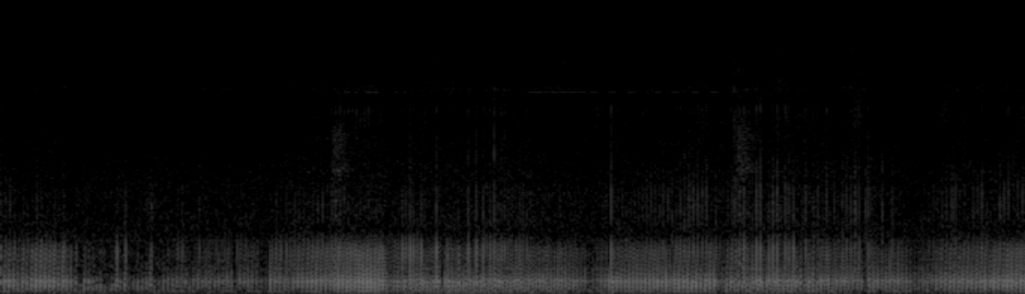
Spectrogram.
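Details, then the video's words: Continuous purring from a pet cat, recorded ear to ear in stereo: a dense low rumble rising and falling in slow breath cycles, punctuated by small ticking rustles. "ASMR Cat: Purring"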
